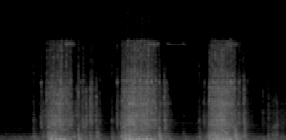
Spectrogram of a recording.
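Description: A sewing machine stitches through a pre-quilted jacket in three short, even bursts, close and moderately quiet, with brief pauses between them.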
